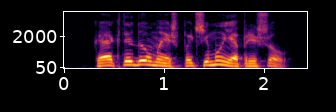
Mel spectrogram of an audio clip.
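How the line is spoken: Smirking grunt. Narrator (Russian): Кифер хмыкнул

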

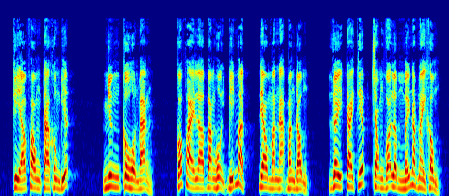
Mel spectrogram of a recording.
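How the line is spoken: Suddenly stern voice. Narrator (Vietnamese): Hắc Cốt Ma Nương bỗng nhiên nghiêm giọng nói

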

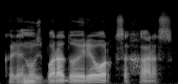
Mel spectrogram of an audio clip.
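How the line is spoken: Muttering. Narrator (Russian): пробормотал он

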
